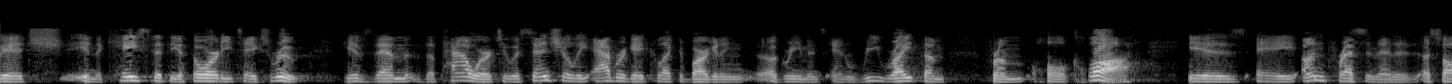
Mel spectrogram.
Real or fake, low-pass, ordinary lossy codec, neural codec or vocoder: real; 5.4 kHz; MP3, 24 kbps; none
